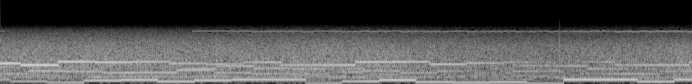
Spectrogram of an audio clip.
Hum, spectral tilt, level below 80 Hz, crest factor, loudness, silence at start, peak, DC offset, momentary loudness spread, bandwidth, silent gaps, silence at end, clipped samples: none; -7.5 dB/octave; -36 dBFS; 14 dB; -16 LUFS; 0 s; -4 dBFS; under 0.1%; 5 LU; 6.6 kHz; none; 0 s; under 0.1%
